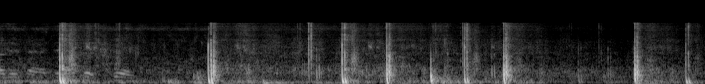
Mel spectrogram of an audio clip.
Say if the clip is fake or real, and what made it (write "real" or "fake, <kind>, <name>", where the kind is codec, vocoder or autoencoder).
fake, autoencoder, DAC-VAE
